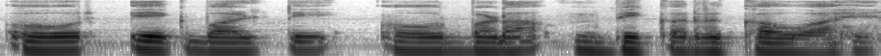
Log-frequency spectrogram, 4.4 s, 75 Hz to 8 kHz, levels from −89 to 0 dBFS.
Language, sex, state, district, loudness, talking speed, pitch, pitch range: Hindi, male, Uttar Pradesh, Saharanpur, -18 LUFS, 120 wpm, 125 Hz, 120-125 Hz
